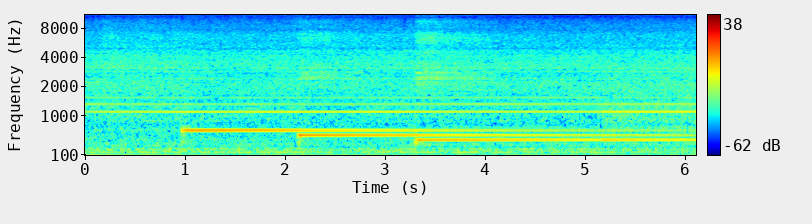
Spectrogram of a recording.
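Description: Three steady electronic tones come in one after another, about a second apart and each a step lower, and are held together as a chord over a low hum.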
